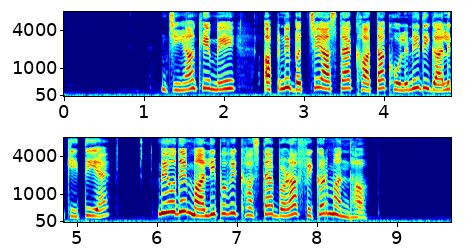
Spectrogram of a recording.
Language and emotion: Dogri, sad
